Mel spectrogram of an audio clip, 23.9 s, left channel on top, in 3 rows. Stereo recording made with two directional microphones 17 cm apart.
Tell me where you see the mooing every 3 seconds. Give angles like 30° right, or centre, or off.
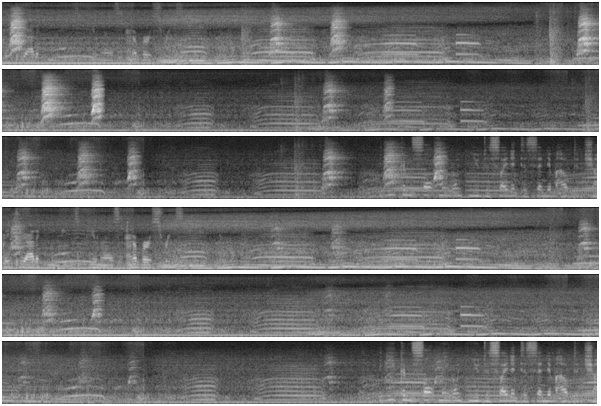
10° right, 10° left, 10° right, 30° right, 30° right, 30° right, 30° right, 30° right.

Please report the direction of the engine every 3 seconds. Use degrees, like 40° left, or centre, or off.
20° left, 10° right, 30° right, 40° right, 50° right, 50° right, 60° right, 60° right.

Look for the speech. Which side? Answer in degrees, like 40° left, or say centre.
50° right.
